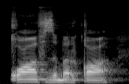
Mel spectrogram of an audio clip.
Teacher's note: یہ قاف گلے سے ادا ہوگی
